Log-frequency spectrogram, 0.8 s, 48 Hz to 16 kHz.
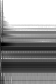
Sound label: Korg CX3, C 1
